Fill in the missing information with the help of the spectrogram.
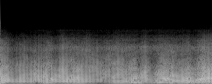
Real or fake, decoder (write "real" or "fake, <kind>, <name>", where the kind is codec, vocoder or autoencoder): fake, vocoder, Vocos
